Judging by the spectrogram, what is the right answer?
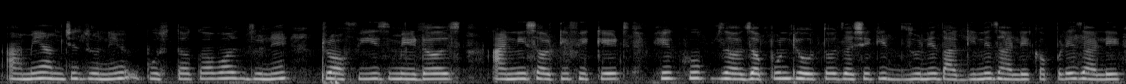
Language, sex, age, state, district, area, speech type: Marathi, female, 18-30, Maharashtra, Amravati, rural, spontaneous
